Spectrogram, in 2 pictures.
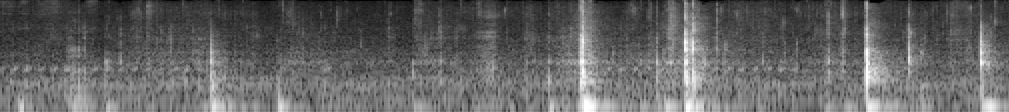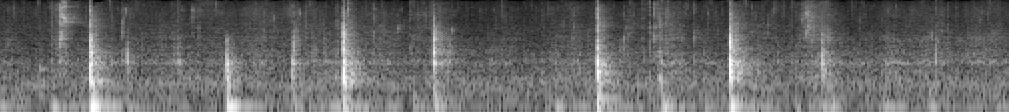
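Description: A plastic spoon scrapes and taps against a plastic tub.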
